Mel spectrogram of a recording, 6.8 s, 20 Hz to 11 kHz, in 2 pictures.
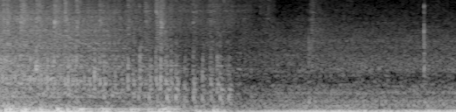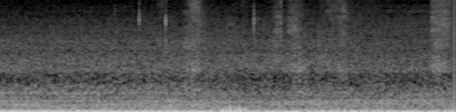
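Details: Nissan Skyline GTR R33 RB26 on gasoline with a new FuelTech ECU map calculated for flex fuel: catches with a loud uneven burst, then a lumpy, wavering idle; running too rich, so fuel cut 30%.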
